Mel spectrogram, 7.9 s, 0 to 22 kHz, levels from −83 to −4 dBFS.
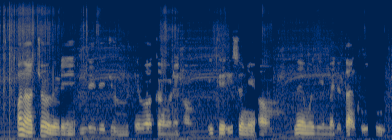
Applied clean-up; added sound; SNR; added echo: none; Chewing, mastication + Domestic sounds, home sounds; 18 dB; none.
